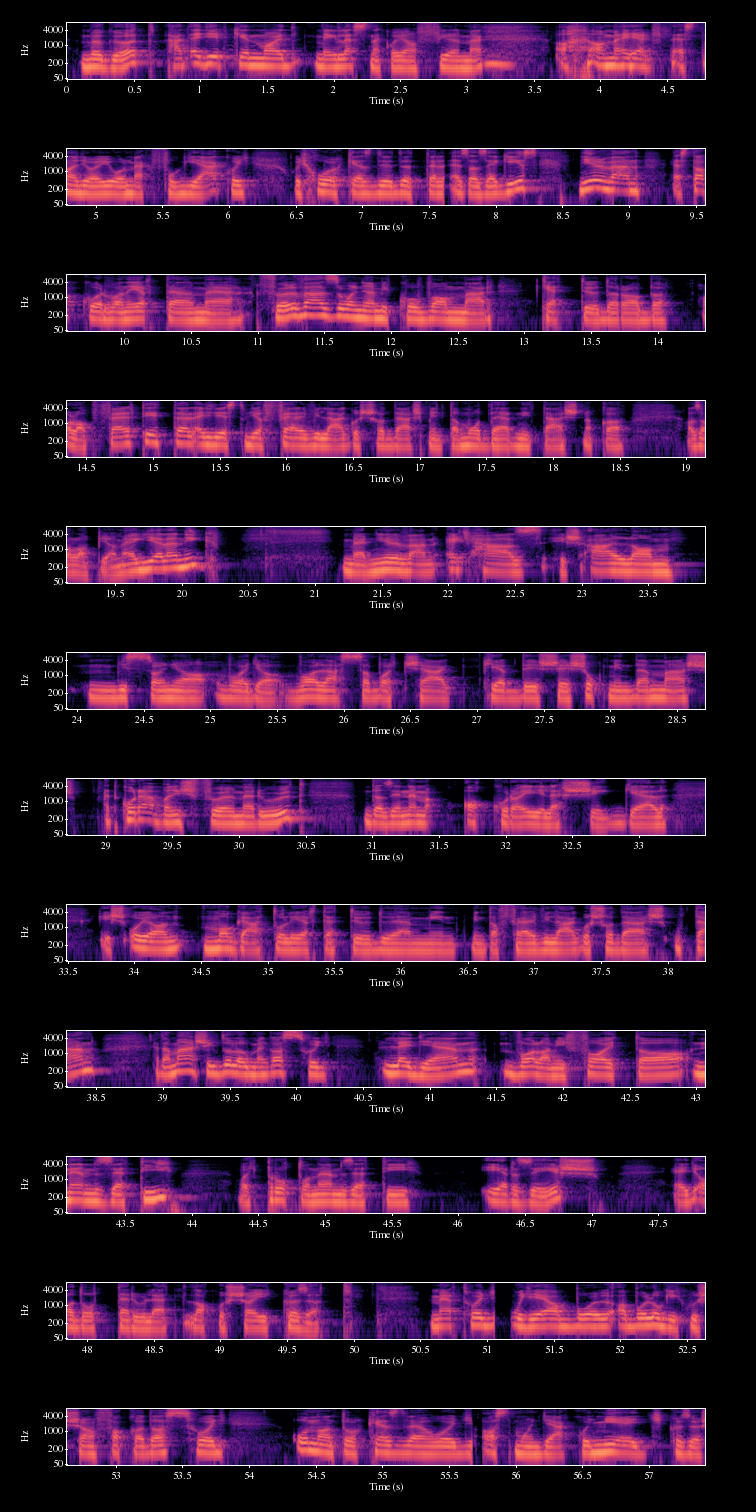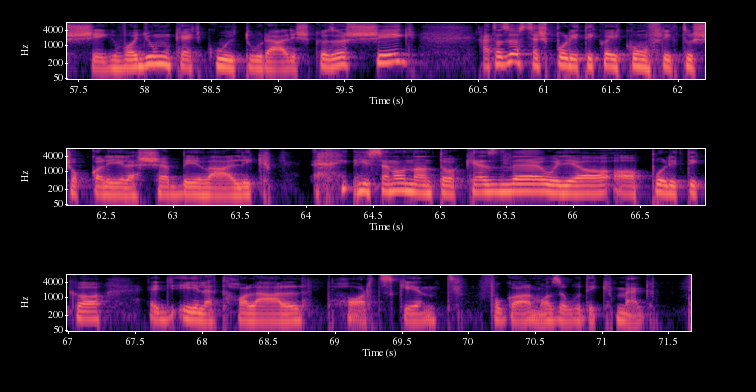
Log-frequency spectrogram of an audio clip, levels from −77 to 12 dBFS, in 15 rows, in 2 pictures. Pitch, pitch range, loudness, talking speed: 135 Hz, 125-150 Hz, -16 LUFS, 115 wpm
